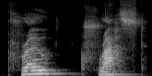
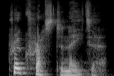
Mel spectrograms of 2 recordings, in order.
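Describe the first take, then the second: First: It is said slowly and carefully. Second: It is said at normal speed.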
